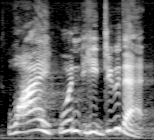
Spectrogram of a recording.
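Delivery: slow, drawn-out question; slow reflective repeat. Shown as a demonstration. Preacher repeating the question slowly so the crowd reflects. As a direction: let it sink in, slowly. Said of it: "Ask yourself that".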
